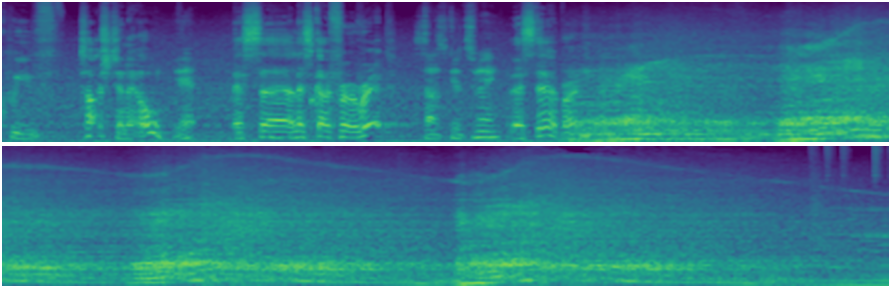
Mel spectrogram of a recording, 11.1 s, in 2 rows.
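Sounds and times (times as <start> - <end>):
diesel engine revving: 3.4 - 10.8.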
